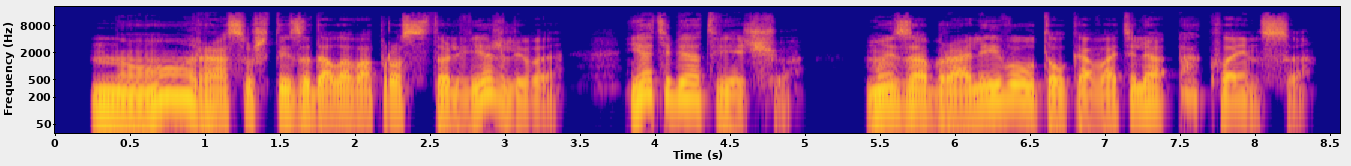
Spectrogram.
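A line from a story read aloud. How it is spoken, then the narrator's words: Thoughtful. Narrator (Russian): сказала Зида, задумчиво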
